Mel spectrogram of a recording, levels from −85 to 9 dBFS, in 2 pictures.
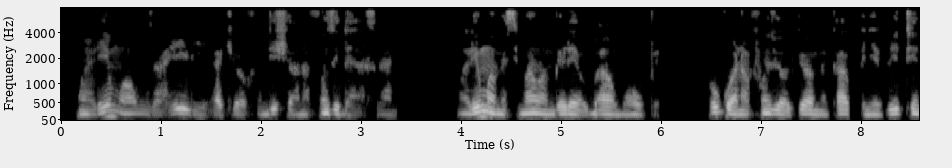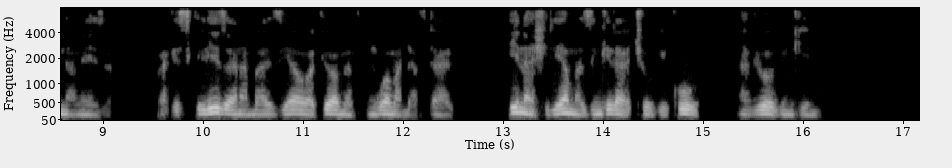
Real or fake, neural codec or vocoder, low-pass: real; none; 7.2 kHz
